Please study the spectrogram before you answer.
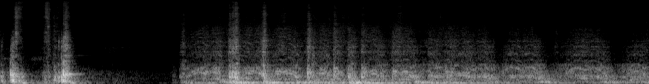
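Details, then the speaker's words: Buick Electra 5.7 L diesel, cold start after a year sitting; a few kicks, then labored cranking at about two turns a second that fades and drags as the battery goes flat; owner hopes more power will hold the starter solenoid engaged. "no battery's dead so i'm gonna go get a bigger battery or i'm gonna go get my truck plugged into this and hopefully the extra juice will help hold that solenoid outward against the flywheel"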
